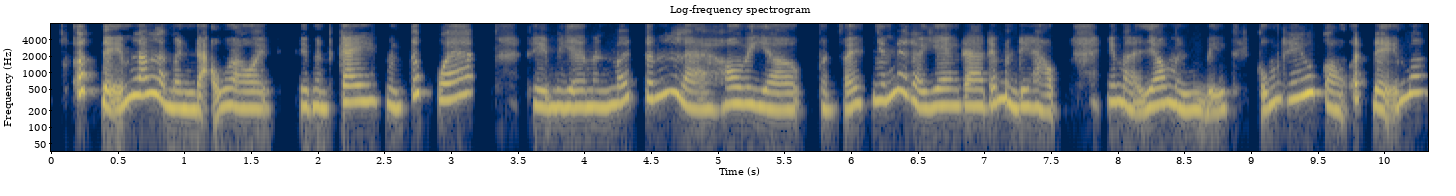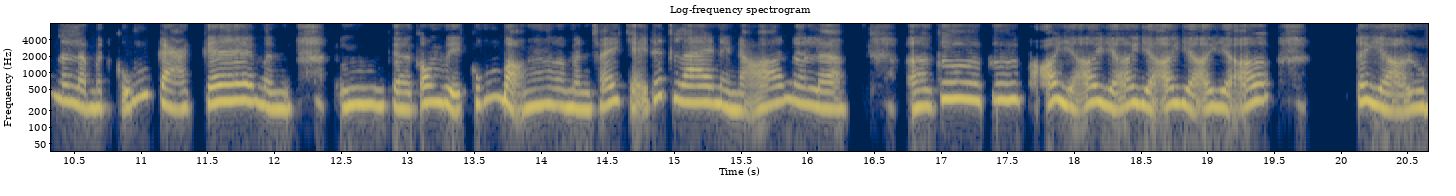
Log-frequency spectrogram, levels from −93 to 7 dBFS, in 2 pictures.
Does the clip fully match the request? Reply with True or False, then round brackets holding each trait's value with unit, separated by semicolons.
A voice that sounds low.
False (260 Hz)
